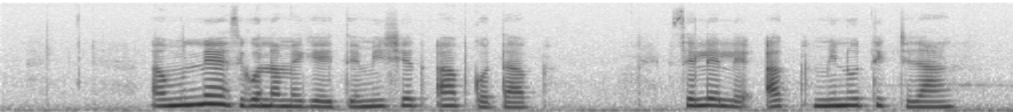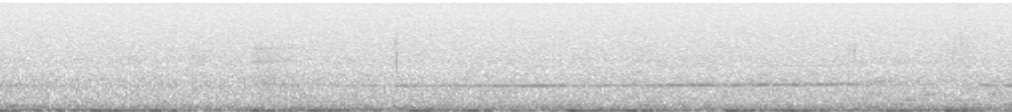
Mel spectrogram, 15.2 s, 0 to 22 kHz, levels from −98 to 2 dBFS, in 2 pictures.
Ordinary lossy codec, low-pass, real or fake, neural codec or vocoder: none; 19.8 kHz; real; none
